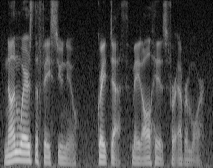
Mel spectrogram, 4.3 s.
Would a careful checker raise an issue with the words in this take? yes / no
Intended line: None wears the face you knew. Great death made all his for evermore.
no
